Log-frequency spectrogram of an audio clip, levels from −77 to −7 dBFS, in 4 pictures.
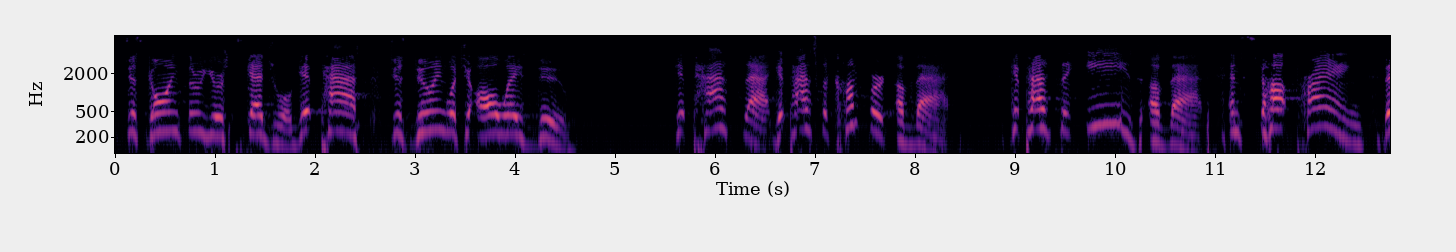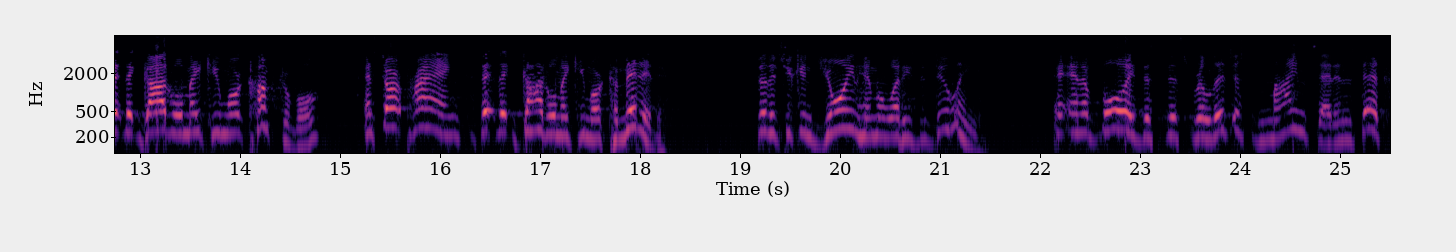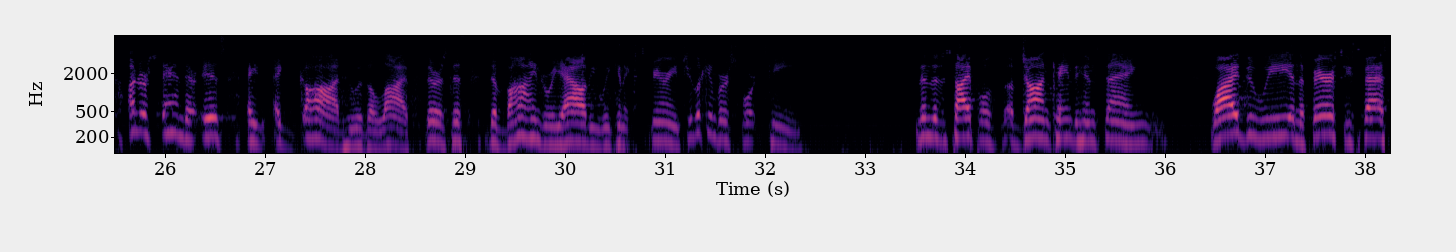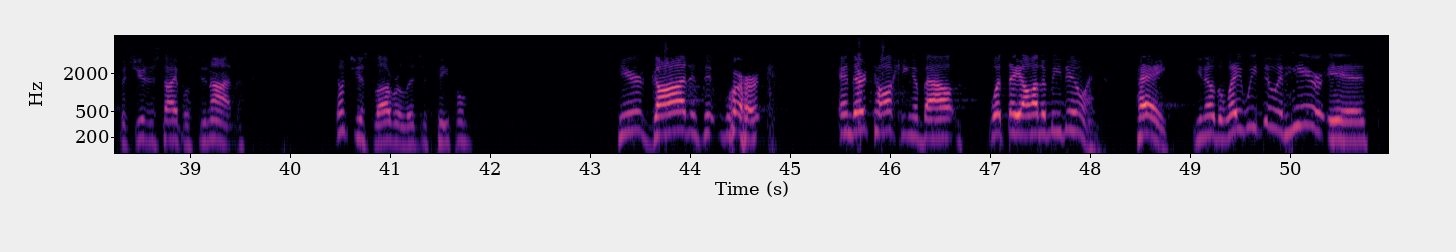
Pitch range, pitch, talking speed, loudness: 160-235 Hz, 195 Hz, 170 wpm, -41 LUFS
